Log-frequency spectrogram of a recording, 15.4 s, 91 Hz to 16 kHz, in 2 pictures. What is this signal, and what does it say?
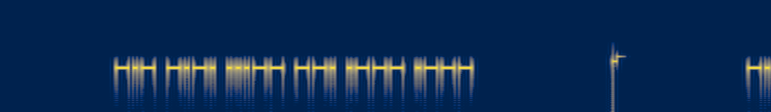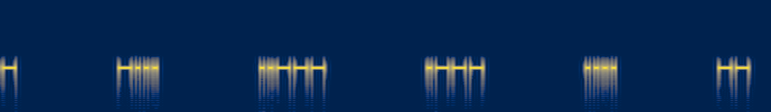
Morse code, heard as a keyed tone, about 28 wpm, spaced as for 12 wpm, 700 Hz. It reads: KC3GJJ KB2JHM
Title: USA Call Signs - 6 Characters - 8x Character Spacing - 28wpm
